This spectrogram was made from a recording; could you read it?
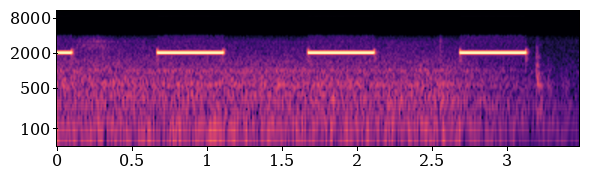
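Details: Honda Ridgeline truck won't start: four steady high beeps, about one per second, each half a second long, no cranking follows; battery charger shows no charge, green key light flashing.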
